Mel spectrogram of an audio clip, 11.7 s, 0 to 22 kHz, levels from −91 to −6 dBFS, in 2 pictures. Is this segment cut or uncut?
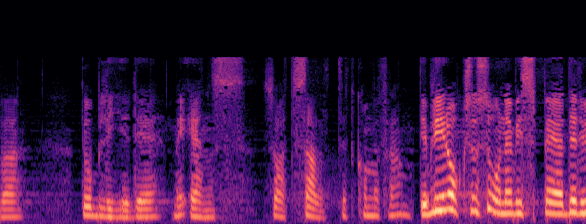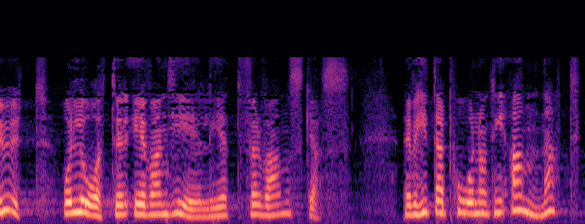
cut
